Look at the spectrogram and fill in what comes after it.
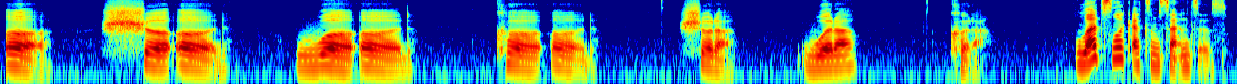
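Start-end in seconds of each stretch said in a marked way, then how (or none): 1.0-6.0 should would could with no L sound; slow demo, L silent. Shown as a demonstration. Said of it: "the L is silent in these words". 6.8-9.9 careful teacher demo of shoulda woulda coulda; reduced modal forms. Shown as a demonstration. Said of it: "reducing the ah vowel to the schwa".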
